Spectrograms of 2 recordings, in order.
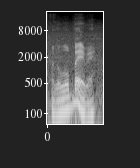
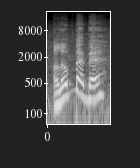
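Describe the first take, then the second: First: Said in the usual way. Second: Put-on much higher, cooing baby voice; baby talk coo. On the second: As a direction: coo it like talking to an infant. Cooing over baby figurines.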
